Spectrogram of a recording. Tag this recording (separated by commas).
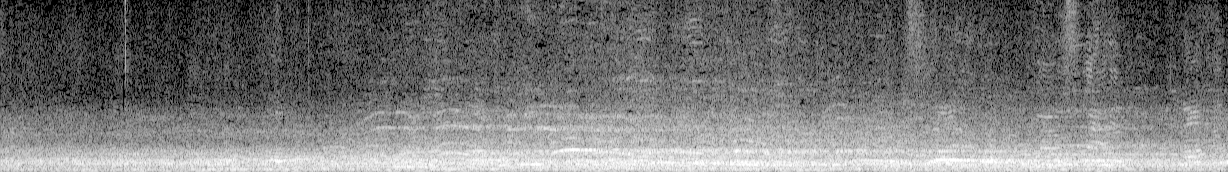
Music, Speech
